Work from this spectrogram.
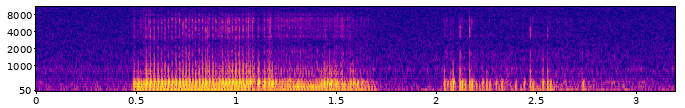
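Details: Sixteen-year-old male senior Doxiepoo, a mixed-breed dog fighting stomach cancer, snoring while asleep: a loud, rough, droning snore lasting about a second, a pause, then a shorter, choppier rasping breath.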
